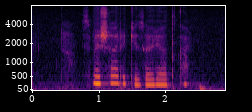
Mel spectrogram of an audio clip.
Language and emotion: Russian, sad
